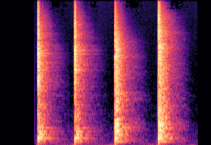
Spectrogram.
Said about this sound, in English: Can you imagine hammering and sawing every day for years? Let's pretend to hammer.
